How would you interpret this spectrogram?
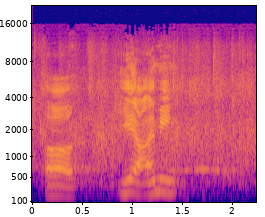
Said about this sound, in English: Hey, I think we also need to make sure that we give a round of applause again to these folks on staff who do the kind of morning stuff.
